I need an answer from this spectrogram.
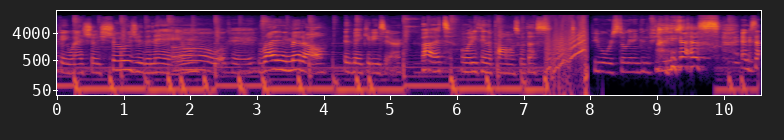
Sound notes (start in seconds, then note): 7.3 record scratch; 9.3 laughs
